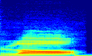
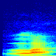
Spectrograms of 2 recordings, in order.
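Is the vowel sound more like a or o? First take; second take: o; a. First: The vowel is rounded like o. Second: The vowel is open like a. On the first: The speaker calls it wrong. "Bukan lo, lo, bukan" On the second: The speaker calls it right. "La, la. ... biasa aja"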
